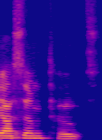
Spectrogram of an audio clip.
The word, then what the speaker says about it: asymptote: The P's kind of silent except for that we say it wrong. It's supposed to be as totes.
